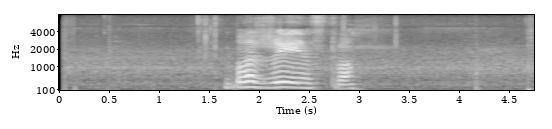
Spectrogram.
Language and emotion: Russian, positive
